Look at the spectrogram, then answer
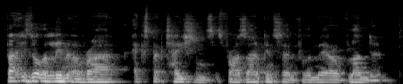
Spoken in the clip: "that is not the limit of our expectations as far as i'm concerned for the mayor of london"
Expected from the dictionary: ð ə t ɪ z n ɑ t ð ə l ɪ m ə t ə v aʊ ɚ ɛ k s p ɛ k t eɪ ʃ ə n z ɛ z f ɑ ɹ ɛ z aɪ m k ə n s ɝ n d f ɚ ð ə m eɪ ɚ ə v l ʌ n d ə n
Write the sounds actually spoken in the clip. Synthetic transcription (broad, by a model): ð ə t ɪ z n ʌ t ð ə l ɪ m ə t ə v aʊ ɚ ɛ k s p ɛ k t eɪ ʃ ə n z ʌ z f ɑ ɹ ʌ z aɪ m k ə n s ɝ n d f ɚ ð ə m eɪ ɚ ə v l ʌ n d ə n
